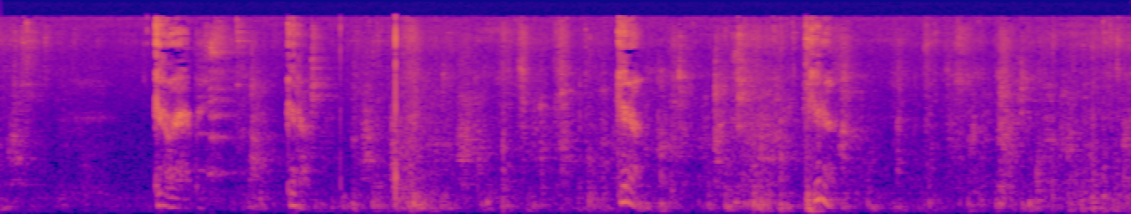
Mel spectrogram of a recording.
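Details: Two Soft Coated Wheaten Terriers at play, giving short harsh growl-like bursts a second or more apart, with panting between, while a person repeatedly urges them on.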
